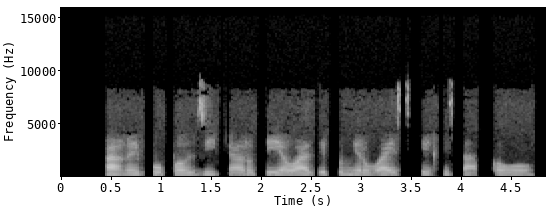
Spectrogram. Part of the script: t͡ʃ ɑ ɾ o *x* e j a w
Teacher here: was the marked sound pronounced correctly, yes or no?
no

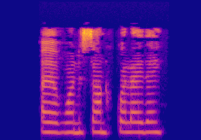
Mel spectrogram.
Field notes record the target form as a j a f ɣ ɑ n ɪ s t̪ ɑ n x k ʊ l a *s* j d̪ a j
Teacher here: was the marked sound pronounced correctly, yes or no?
no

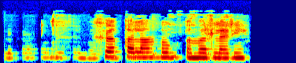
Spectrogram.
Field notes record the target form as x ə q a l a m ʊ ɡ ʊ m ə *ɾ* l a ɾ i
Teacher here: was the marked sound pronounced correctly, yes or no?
yes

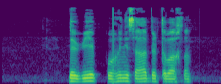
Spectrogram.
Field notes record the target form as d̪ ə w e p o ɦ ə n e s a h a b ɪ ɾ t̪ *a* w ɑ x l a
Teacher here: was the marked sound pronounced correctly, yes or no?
yes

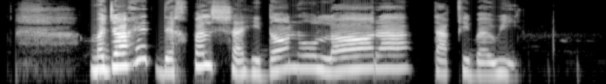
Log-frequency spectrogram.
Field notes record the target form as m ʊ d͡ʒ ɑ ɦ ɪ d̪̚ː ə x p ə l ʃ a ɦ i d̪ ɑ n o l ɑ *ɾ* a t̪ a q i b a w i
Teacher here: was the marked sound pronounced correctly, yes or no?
yes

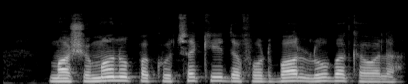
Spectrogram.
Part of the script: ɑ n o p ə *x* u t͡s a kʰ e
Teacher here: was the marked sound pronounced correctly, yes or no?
no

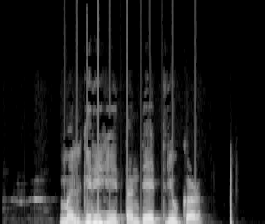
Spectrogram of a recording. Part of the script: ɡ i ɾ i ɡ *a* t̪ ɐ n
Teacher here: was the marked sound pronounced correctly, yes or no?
no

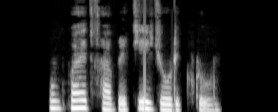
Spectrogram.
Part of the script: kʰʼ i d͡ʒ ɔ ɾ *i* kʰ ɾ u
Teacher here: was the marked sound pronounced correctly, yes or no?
yes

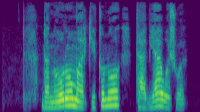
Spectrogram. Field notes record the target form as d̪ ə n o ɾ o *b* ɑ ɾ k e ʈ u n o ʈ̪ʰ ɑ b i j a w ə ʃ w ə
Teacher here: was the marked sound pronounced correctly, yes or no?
no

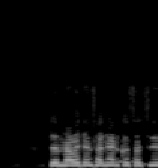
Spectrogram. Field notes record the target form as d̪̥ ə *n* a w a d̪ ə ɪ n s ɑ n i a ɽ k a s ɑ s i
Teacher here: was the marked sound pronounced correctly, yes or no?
no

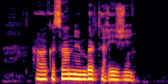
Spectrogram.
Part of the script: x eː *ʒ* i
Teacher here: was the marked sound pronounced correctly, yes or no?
yes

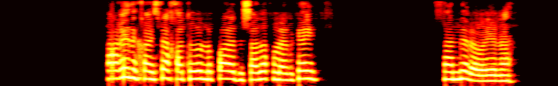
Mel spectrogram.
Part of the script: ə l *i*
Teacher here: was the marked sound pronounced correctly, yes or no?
no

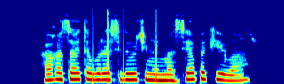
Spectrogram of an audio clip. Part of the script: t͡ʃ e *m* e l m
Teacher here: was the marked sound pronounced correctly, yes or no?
yes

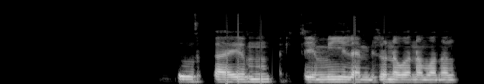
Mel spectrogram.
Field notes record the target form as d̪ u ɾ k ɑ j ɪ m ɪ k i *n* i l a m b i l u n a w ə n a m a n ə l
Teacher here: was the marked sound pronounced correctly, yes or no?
no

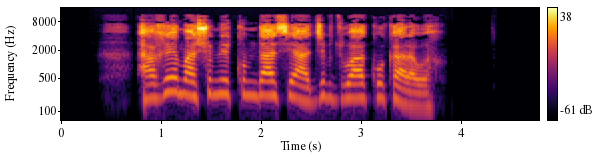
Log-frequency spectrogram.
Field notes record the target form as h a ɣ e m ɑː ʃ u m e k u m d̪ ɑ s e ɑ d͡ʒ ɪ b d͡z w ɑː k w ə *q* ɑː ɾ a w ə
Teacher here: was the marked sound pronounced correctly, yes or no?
no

